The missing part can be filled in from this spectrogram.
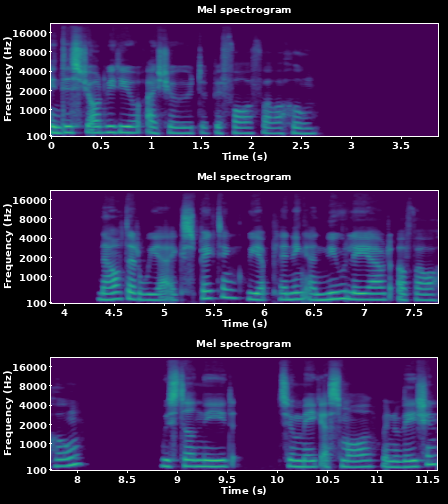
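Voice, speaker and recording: A moderate pace in a Danish accent, with fairly even intonation, long, frequent pauses, and a dry, close sound with no echo. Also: woman, fairly high pitch for a woman. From Denmark. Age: 20s. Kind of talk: home tour voiceover.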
